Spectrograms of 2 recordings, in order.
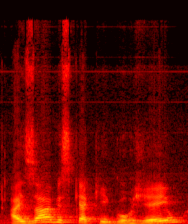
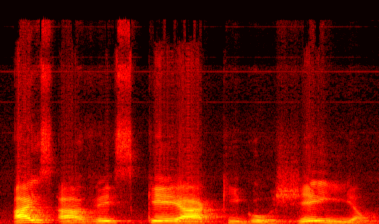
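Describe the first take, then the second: First: Said in the usual way. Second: "As aves que aqui gorjeiam" very slow, syllable by syllable; escansão do verso. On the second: Shown as a demonstration. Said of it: "Vamos dar uma olhada?". ("As aves que aqui gorjeiam" bem devagar, sílaba por sílaba)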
